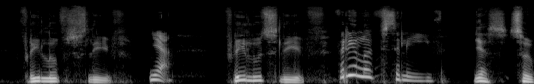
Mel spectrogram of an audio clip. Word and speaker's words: Friluftsliv: Alexia, do you want to take a guess at how to pronounce this? We already know because we were practicing, so... Give it to me. It's Friluftsliv. Friluftsliv.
